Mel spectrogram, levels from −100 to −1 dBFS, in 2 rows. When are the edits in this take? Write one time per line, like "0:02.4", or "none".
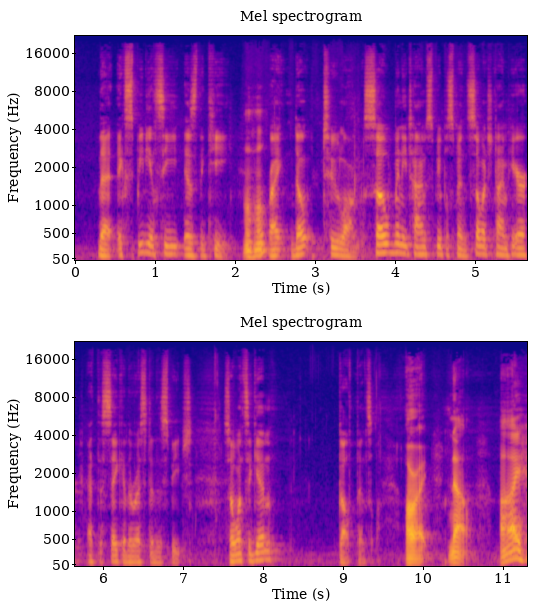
0:03.0
0:05.7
